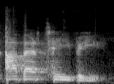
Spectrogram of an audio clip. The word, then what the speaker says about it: Aberteifi: Speaking of awful pronunciations, with the town and where result, it's Aberteifi.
